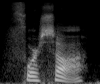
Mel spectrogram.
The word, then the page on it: foresaw: American English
